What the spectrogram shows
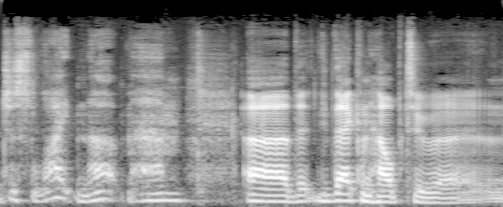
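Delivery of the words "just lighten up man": soft surfer dude voice. Mid-tutorial, the speaker slips back into a surfer guy voice. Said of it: "your voice du jour today, the surfer guy".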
